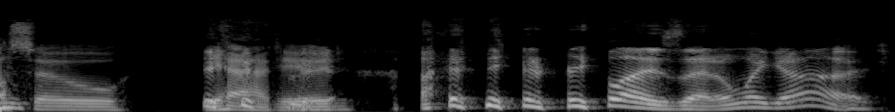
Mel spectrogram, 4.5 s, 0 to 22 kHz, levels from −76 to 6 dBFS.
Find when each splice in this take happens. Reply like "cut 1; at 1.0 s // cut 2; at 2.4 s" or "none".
cut 1; at 1.0 s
